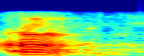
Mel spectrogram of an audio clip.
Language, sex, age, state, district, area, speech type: Manipuri, male, 60+, Manipur, Imphal East, rural, conversation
